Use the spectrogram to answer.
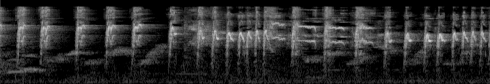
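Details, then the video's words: Murai batu (white-rumped shama) singing a full, varied song: rapid bright whistles and chattering notes in quick bursts, rising and falling, with dense trills toward the end. "MURAI BATU FULL ISIAN PACING EMOSI"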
